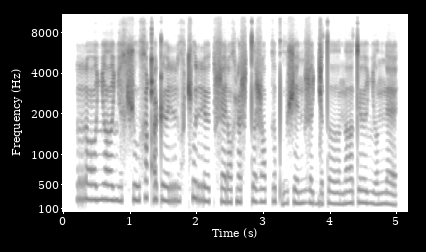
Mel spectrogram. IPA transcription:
r ɔː ʎ ʌː ʎ ɛ̤ x ʃ u x ə qʼ ʏ ʈ ʏː r ṳ x cʰ u r ʏː k ɬ ɛ ɾ ɔ x ɳ ʌ ɬ t̪ ɤ ɮ ɔ k ə pʼ ṳ ʃ e ŋ ɮ ə ɟ ə t̪ ɤː n̪ ʌː t̪ ʏː ʎ ɤ ŋ ɛ

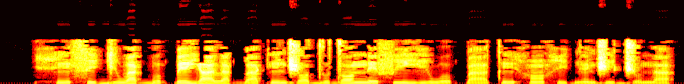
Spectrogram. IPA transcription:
h ĩ˨ s i˧ ɡ i˧ w a˧ ɡ͡b o˦ k͡p e˦ j a˧ l a˨ ɡ͡b a˨˦ k ĩ˦ d͡ʒ ɔ˧ d u˦ d ɔ˦ n e˦ f i˦ j i˧ w o˨ k͡p a˨ t ĩ˧ h ɔ̃˦ h i˦˨ ɡ ɛ̃˧ d͡ʒ i˧ d͡ʒ o˨ n a˧

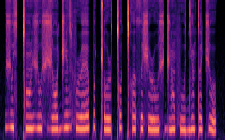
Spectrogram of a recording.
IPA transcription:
ʒ u sʲ ǀ ɔ̃ ʒ u ʃ ʒ ɔ d͡ʒ ə̃ z f ɹ ɛ p ə ǁ ʊ ɹ ǀ ʊ ǀʰ ʌ θ ə ʃ ɹ u ʃ d͡ʒ ɔ̃ f u dʲ ɔ̃ t ʌ t͡ʃ ʊ

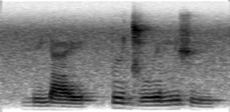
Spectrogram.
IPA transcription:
ɦ y˨ j æ˨ ɪ̯ | p ɯ˦˨ d͡ʑ uː˨ ɪ̯ m y˦˨ ʃ y˨

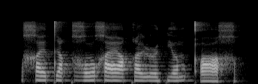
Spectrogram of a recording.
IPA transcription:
χ ɛ t̪ i q ʁ u χ æː q i ɭ ə˞ pʲ ʌ m qʼ ɑ χ

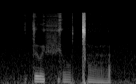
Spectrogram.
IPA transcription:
t ɯ fʲ ɔ̤ ǀ a̤

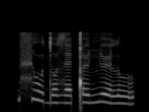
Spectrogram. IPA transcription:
ɕ u d o z ɛ ǃ ø ɲ ø l u

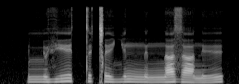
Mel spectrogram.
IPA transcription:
lː ʉ vʲ eː tː ɘ ǀ eː ʎ ɘ nː ɘ nː a z aː n ɪː

